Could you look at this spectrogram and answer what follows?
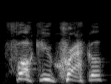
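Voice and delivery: hammed-up impatient drive-thru worker; mock rude cashier.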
